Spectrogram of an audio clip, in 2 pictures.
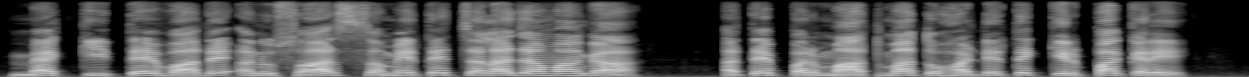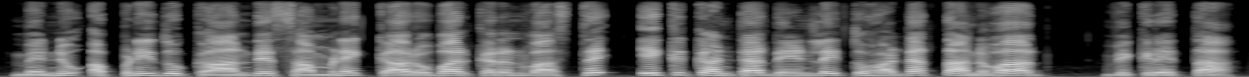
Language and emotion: Punjabi, happy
